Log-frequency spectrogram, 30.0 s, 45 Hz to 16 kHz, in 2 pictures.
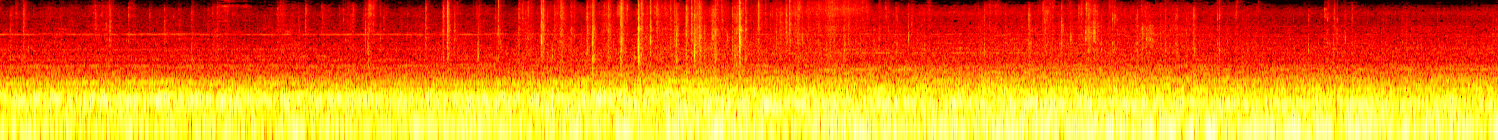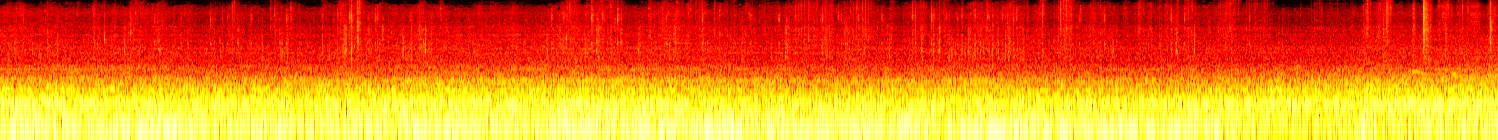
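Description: Airbus A320neo on its takeoff roll, heard from inside the cabin over the wing: the turbofan engines at takeoff thrust and the wheels rumbling along the runway, making a steady, loud, low rumble. A few sharp clicks come about six to eight seconds in.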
